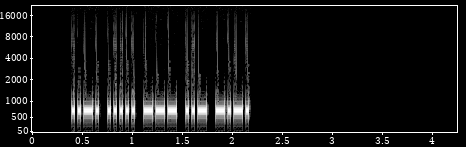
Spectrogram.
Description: Morse code, heard as a keyed tone, about 40 wpm, 700 Hz. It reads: F5OUC
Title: DXCC-100 Call Signs - 5 Characters - Repeated 2x - 40wpm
